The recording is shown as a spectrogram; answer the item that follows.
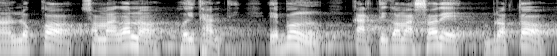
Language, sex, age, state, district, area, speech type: Odia, male, 45-60, Odisha, Nayagarh, rural, spontaneous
